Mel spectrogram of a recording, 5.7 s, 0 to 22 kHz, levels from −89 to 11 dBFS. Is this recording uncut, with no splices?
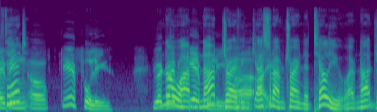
yes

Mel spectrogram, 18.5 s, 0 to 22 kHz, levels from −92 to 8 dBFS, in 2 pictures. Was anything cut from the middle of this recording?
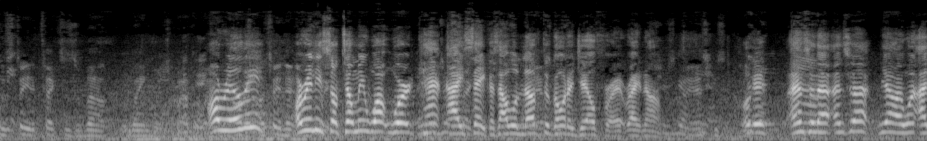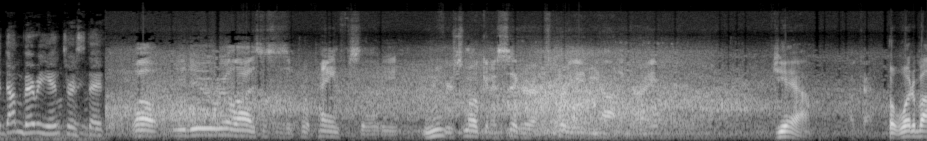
yes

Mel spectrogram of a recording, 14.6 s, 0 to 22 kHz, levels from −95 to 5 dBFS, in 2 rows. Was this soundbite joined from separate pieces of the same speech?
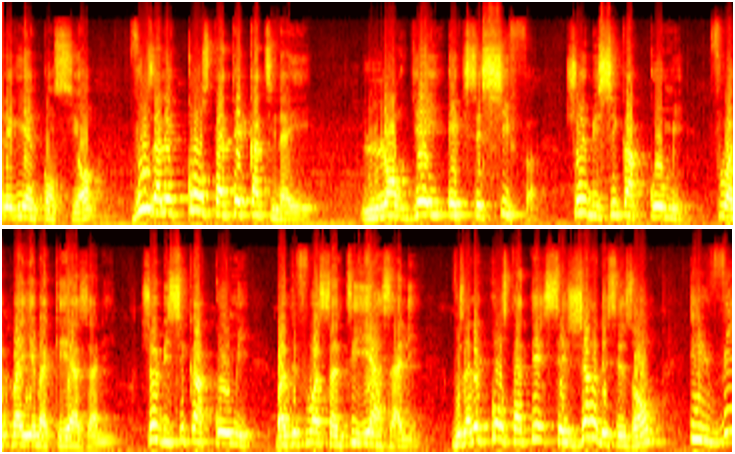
no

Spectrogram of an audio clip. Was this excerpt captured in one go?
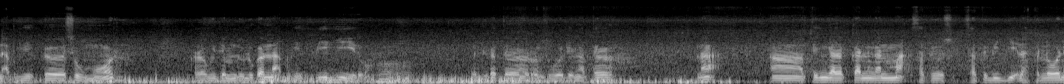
yes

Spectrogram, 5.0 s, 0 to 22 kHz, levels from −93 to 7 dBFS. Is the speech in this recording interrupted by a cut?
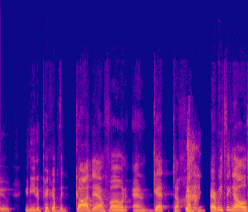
yes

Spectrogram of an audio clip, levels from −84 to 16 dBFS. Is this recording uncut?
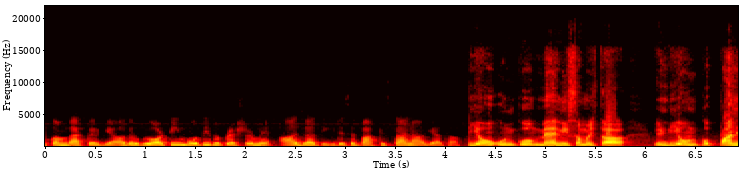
no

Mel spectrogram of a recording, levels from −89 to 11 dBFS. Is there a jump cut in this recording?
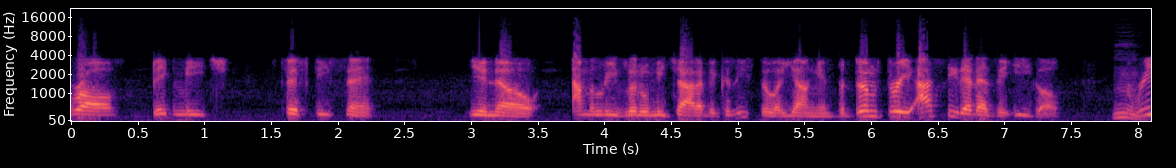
no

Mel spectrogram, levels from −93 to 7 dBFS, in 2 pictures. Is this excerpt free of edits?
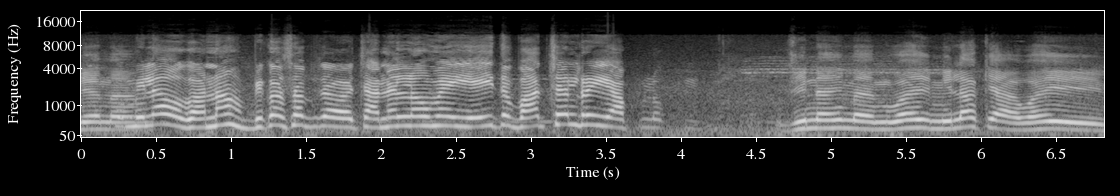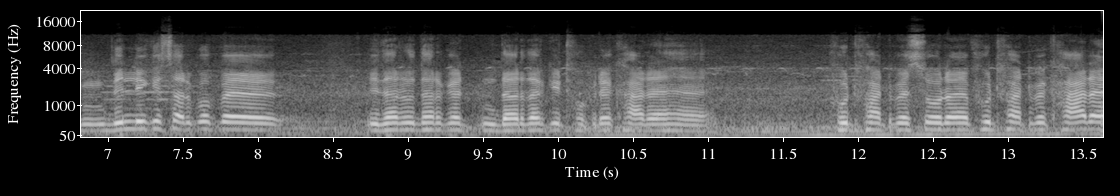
yes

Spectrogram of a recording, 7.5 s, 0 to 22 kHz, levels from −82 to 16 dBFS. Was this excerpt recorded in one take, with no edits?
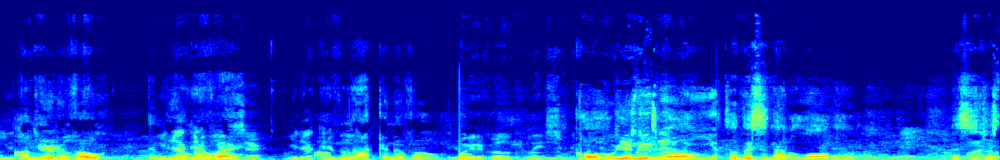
no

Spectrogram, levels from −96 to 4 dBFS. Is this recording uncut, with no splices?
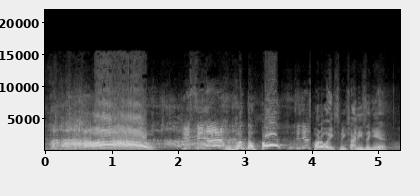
no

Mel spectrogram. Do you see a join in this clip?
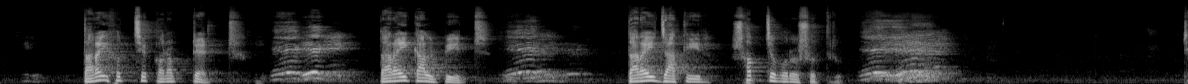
no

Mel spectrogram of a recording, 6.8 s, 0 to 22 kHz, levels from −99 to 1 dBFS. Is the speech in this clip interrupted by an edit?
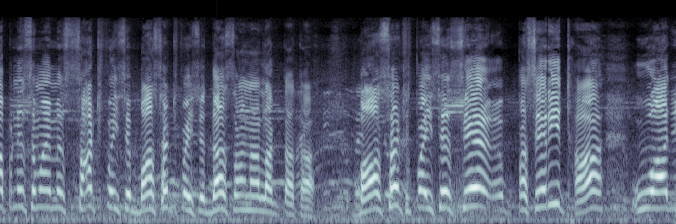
no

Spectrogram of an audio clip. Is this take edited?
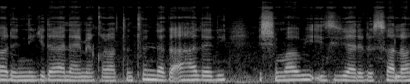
no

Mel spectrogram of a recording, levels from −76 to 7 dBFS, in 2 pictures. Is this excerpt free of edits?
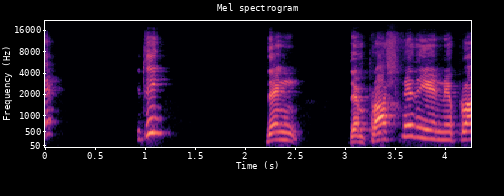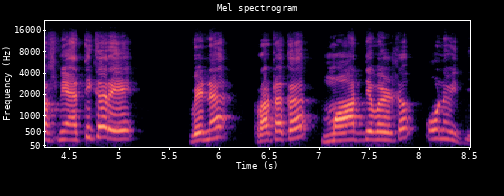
yes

